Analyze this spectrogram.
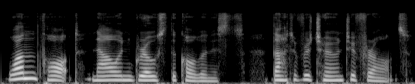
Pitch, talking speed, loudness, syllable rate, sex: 195 Hz, 160 wpm, -18 LUFS, 5.0 syllables/s, female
